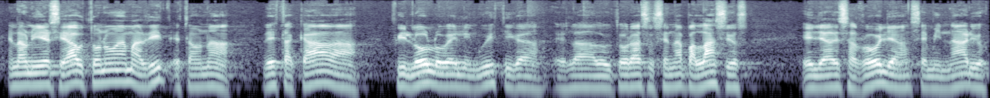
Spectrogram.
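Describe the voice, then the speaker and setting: A man with a low, mellow voice teaches an online class in an easy lecturing rhythm, pausing to list places and to ask his listeners if they follow. The audio is dull and lo-fi, with a faint hiss and a long reverb behind him. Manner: unhurried, lists places, mixes in Guaraní phrases, asks "¿verdad?". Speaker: Guaraní language teacher.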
